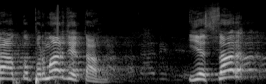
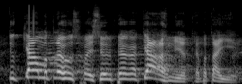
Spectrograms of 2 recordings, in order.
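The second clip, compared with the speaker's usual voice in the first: ordinary talk, nothing marked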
